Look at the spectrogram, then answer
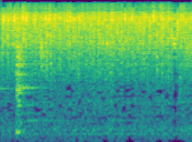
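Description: Hamburger steaks seasoned with granulated garlic sizzling in a frying pan with oil, a steady close hiss of frying with a brief stirring scrape near the start.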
